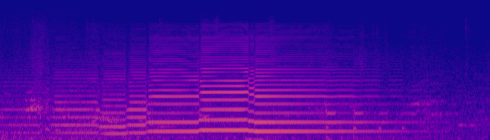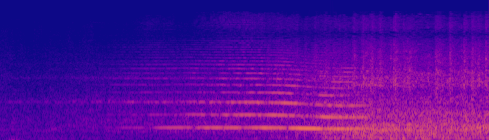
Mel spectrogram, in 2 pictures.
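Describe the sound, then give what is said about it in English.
A train rolls by with a rumbling rush as its horn blares in two long, loud blasts, the second swelling louder over the clatter of the passing cars. No one speaks. “Move along with the sounds of the train.”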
